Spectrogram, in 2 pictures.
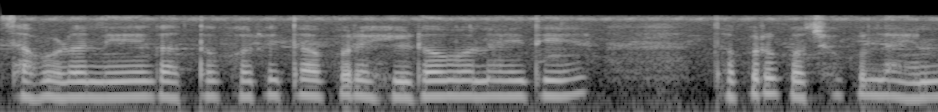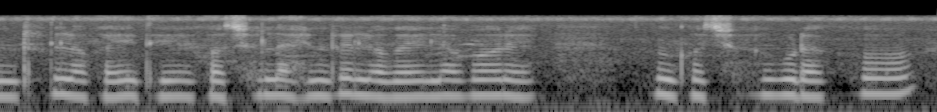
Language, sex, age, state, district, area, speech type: Odia, female, 30-45, Odisha, Rayagada, rural, spontaneous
